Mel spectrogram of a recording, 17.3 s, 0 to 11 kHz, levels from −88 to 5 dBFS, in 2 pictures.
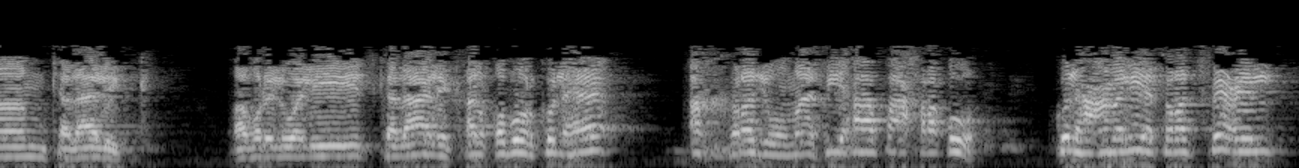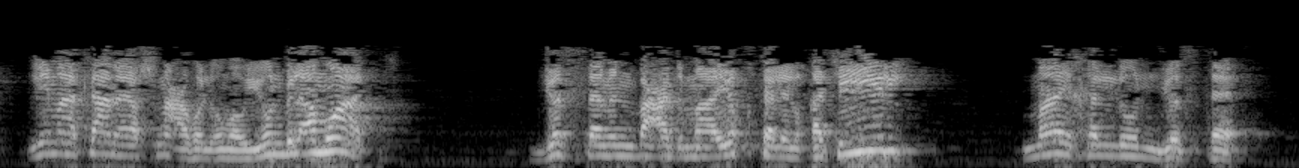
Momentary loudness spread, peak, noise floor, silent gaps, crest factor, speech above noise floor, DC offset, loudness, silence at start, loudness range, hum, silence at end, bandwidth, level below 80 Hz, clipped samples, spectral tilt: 9 LU; -6 dBFS; -73 dBFS; none; 16 dB; 53 dB; under 0.1%; -19 LUFS; 0 s; 3 LU; none; 0.35 s; 5 kHz; -56 dBFS; under 0.1%; -9.5 dB/octave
